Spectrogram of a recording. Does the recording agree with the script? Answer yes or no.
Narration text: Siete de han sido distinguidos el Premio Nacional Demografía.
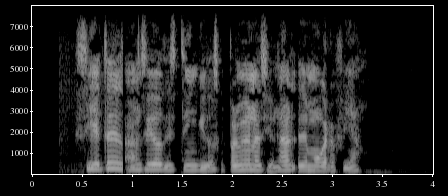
yes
